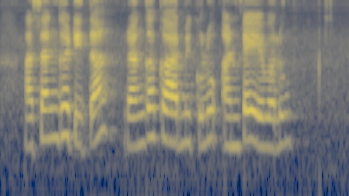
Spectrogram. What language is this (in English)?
Telugu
